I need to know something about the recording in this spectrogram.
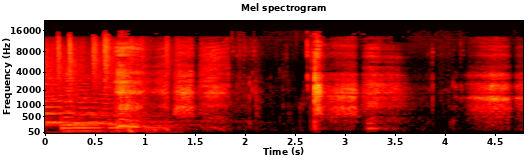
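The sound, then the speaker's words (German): A man, a neighbour, breathes heavily, a series of loud, ragged inhales and exhales with gasping, sighing edges, uneven in rhythm and with no talking. “Er atmet schwer, weil Sie jung und gut aussehend sind.”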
